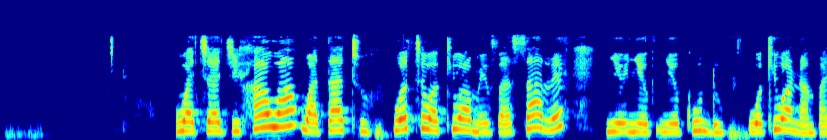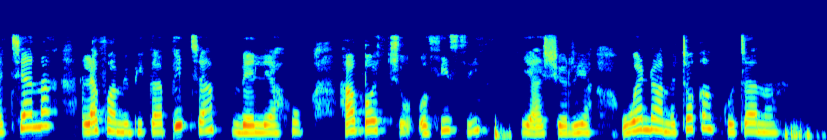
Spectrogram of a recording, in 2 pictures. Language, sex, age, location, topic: Swahili, male, 25-35, Nakuru, government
